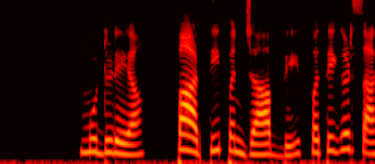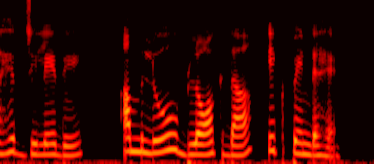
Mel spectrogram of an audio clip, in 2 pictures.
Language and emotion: Punjabi, neutral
